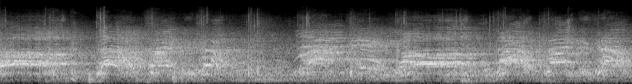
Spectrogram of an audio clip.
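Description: Cheerleading squad shouting a cheer in unison, one loud chanted burst about every second, with a few sharp hits mixed in.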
